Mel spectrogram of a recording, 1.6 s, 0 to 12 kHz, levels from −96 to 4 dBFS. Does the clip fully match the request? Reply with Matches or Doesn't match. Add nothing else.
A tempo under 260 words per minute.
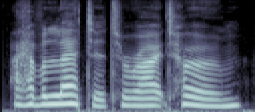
Doesn't match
